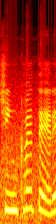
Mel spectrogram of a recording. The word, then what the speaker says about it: Cinque Terre: The name of this location is चिंक्वे तेरे। इन Italian it's pronounced चिंक्वे तेरे।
